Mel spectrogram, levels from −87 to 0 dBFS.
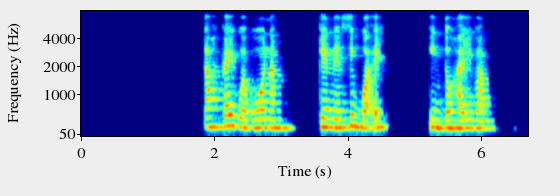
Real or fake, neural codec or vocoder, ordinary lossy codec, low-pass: real; none; Opus, 24 kbps; 7.2 kHz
